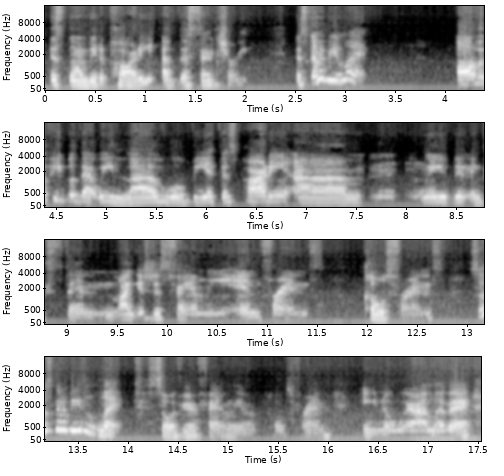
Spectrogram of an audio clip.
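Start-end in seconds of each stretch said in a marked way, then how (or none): 2.5-3.2 high, hyped-up squeal; excited. Real, not acted. Hyping up her party. 13.0-14.0 high, loud hyped-up squeal; excited. Real, not acted. Hyping up her party.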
